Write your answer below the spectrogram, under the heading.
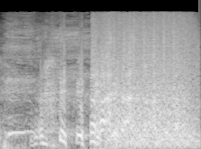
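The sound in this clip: Rapid-fire gunfire sound effect triggered by a button press: a brief voice, then a dense, continuous burst of fast shots that runs loud and unbroken for about a second until the end.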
